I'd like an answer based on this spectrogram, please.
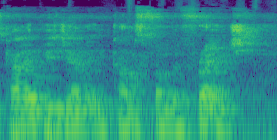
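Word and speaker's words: callipygian: Calipigian is the way you pronounce this, coming from the French.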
